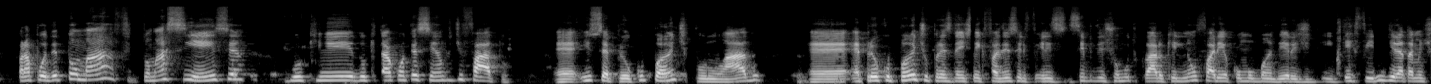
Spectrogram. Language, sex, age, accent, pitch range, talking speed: Portuguese, male, 20-39, Brazilian, 145-195 Hz, 185 wpm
